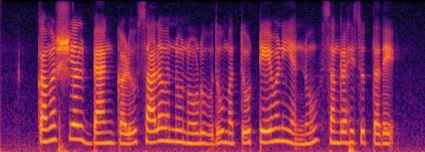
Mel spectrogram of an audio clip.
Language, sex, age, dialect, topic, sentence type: Kannada, female, 18-24, Mysore Kannada, banking, statement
